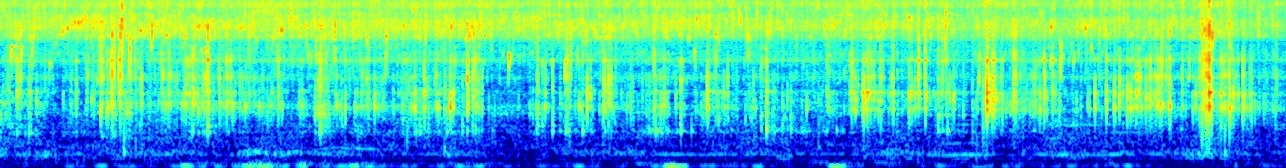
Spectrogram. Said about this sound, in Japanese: 氷の音、大事でしたでしょ？ 涼しくなる音。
